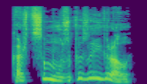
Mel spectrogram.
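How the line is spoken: Laughing. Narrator (Russian): рассмеялась Эллен

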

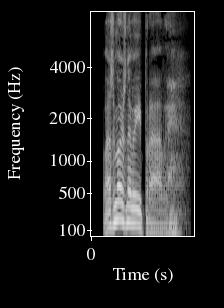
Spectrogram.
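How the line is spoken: Sigh. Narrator (Russian): вздохнул я

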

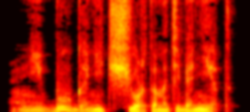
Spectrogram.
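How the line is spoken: Grumbling mutter. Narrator (Russian): пробурчал друг

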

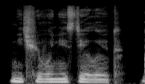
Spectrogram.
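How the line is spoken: Rough answer. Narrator (Russian): грубо ответил

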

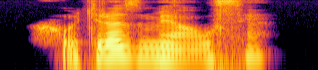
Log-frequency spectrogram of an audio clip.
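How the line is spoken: Muttering. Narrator (Russian): пробормотал Сухен

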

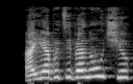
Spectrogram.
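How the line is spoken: Small boy shouting. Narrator (Russian): крикнул мальчик с пальчик

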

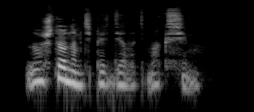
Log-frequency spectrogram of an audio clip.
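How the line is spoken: Barely audible question. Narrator (Russian): еле слышно спросила Людмила Георгиевна

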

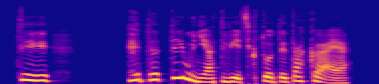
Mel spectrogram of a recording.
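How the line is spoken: Haughty laughter. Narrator (Russian): Беатрича надменно расхохоталась

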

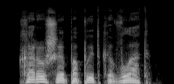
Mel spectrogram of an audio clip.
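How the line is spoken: Calm. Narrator (Russian): спокойно сказал он

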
